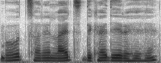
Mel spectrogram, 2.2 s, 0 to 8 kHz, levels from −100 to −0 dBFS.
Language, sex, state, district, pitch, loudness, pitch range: Hindi, male, Arunachal Pradesh, Longding, 125 Hz, -14 LUFS, 120-130 Hz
